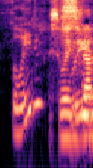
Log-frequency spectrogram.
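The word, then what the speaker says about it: Saweetie: What's her name? – Sweetie. – But it's spelled like Sautwee.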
